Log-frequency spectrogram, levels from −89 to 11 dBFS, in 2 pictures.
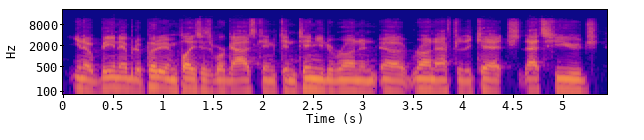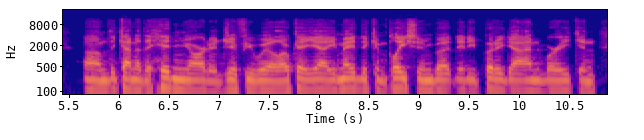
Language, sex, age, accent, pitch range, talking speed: English, male, 20-39, American, 105-125 Hz, 265 wpm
